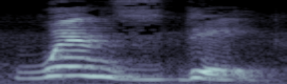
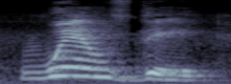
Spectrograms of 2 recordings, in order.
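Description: Both takes have the same delivery.

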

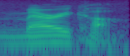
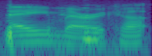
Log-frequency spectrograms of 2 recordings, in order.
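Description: First: The word is said without its first vowel. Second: The word starts with a clear first vowel. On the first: The speaker calls it right. "You don't pronounce the A" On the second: The speaker calls it wrong. "It's not America"

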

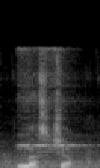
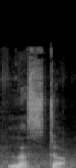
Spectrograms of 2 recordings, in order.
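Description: First: The word ends with a 'cha' sound. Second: The word ends with a 'ter' sound. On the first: The speaker calls it wrong. "बहुत लोग इसे लश्चा पढ़ते हैं, जैसा मैंने अभी पढ़ा था" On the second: The speaker calls it right. "ट के बाद अ साउंड आप बोलें"

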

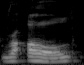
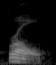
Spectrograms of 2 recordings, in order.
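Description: First: The word is stretched into two syllables. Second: The word is said as one syllable. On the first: The speaker calls it wrong. "Why is there two syllables in that?" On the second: The speaker calls it right. "One syllable"

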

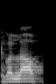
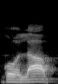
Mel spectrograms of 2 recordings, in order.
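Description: First: The word ends with an added o vowel. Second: The word ends on a bare p sound. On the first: The speaker calls it wrong. "অ টান আসলে কী হতো? ... ওভাবে উচ্চারণ হয় না" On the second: The speaker calls it right. "পয় শেষে অ টান আসতেছে না"

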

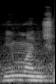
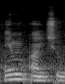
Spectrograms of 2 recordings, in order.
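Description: The two takes are said the same way.

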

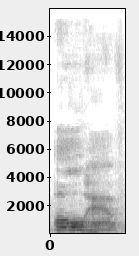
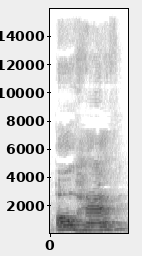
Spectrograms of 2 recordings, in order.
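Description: First: The first two words merge into one syllable. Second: The first two words merge into one syllable.

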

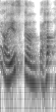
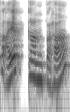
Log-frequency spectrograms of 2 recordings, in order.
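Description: First: An s sound comes before the k. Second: There is no s sound before the k. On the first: The speaker calls it right. "you say Ayaskantaha" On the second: The speaker calls it wrong. "instead of Ayakantaha"

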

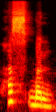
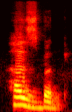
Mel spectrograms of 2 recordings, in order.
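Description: First: The middle consonant is a hissing s sound. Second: The middle consonant is a buzzing z sound. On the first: The speaker calls it wrong. "Không phải là husband" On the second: The speaker calls it right. "when you pronounce it, it's a z sound"

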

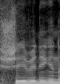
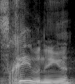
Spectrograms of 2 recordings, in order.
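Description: First: The name begins with a German-style sh sound. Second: The name begins with a Dutch-style s-ch sound. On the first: The speaker calls it wrong. "was nicht Scheveningen heißt" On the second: The speaker calls it right. "sondern Schreveningen"

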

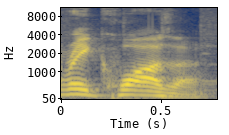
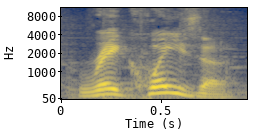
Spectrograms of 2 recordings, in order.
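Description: First: The middle syllable is said 'kwah', as in 'father'. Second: The middle syllable is said 'kway', as in 'quasar'. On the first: The speaker calls it wrong. "Not Rayquaza" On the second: The speaker calls it right. "This guy's an often discussed one"

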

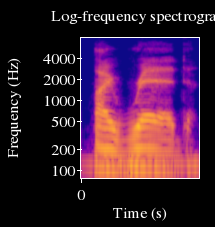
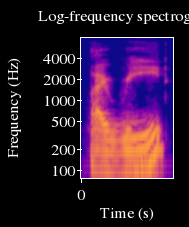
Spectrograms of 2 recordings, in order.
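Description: First: The vowel in read is short, like red. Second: The vowel in read is long, like reed. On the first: The reading happened before now. "In the past" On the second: The reading happens now or habitually. "I read in the present"

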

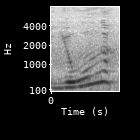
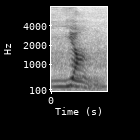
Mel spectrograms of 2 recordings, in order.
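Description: First: The vowel is not a short relaxed 'uh' sound. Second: The vowel is a short relaxed 'uh' sound. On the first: The speaker calls it wrong. "It looks like it could be young" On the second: The speaker calls it right. "but it's young"

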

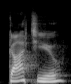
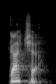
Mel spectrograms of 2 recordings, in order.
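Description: First: The t and y sounds stay separate. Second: The t and y merge into ch.

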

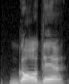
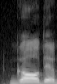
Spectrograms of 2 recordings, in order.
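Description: No difference in how they are said.

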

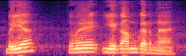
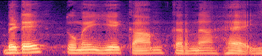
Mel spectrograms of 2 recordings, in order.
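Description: First: It is said plainly in a normal voice. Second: It is said in a low, serious voice.

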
